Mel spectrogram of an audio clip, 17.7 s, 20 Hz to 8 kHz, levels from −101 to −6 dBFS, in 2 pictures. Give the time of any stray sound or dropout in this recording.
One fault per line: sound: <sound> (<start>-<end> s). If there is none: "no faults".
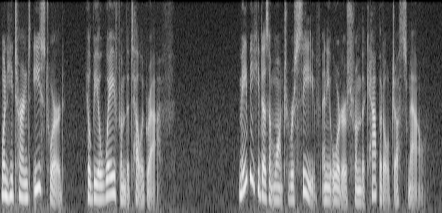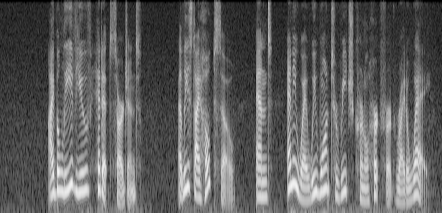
no faults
